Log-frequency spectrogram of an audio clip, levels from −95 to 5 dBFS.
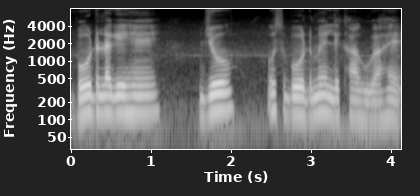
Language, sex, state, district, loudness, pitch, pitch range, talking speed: Hindi, male, Madhya Pradesh, Katni, -19 LUFS, 120 Hz, 110-130 Hz, 145 wpm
